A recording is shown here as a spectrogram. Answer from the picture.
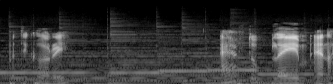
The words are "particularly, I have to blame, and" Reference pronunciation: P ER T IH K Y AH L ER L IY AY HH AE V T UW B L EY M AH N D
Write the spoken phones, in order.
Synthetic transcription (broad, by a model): P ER T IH K Y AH L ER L IY AY HH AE F T UW B L EY M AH N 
